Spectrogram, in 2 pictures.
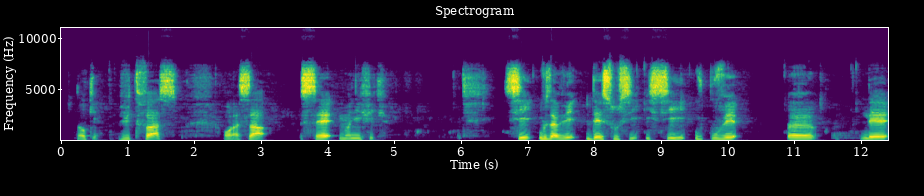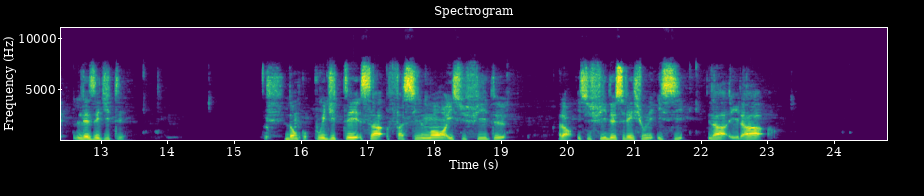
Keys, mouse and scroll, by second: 0.7 KP_1, 1.8-2.7 scroll down 2, 2.7-4.1 scroll down 3, 2.7 a, 4.6-5.4 scroll up 4, 5.4-5.9 scroll up 5, 5.9-6.6 middle drag, 6.6-7.0 scroll down 4, 7.0-7.4 scroll up 1, 7.4 Tab, 7.9-8.6 scroll down 4, 8.6 right click, 9.0-10.1 middle drag, 10.1-11.1 drag, 11.1 middle click, 11.9 right click, 12.6-13.9 drag, 13.9-16.3 middle drag, 16.3 click, 17.3 right click, 17.5 middle click, 18.4-19.5 drag, 19.5 ctrl+z, 20.4 shift+right click, 21.1 middle click, 21.8 shift+right click, 22.2-23.6 middle drag, 23.6-24.3 scroll up 1, 24.3-24.8 drag.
